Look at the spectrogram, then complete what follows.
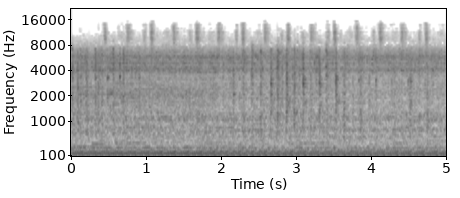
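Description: Duramax V8 turbodiesel pickup engine idling steadily, with a fast, even diesel clatter.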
